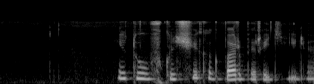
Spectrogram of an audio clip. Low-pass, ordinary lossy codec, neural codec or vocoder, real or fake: none; none; none; real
